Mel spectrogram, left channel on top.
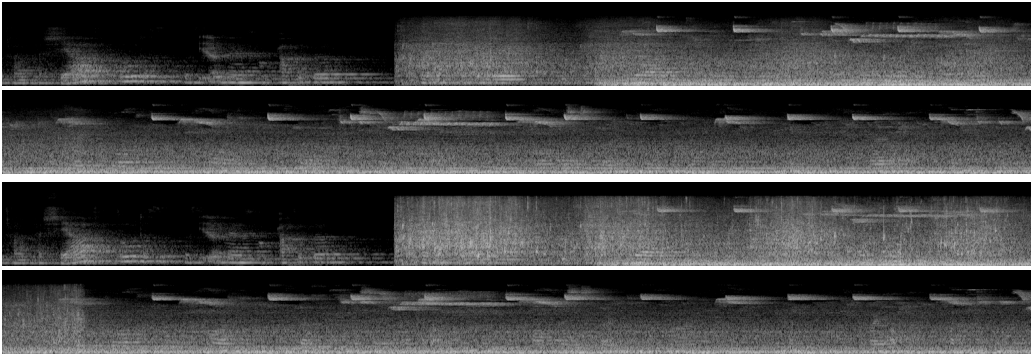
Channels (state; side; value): normal; both; correlation 0.50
